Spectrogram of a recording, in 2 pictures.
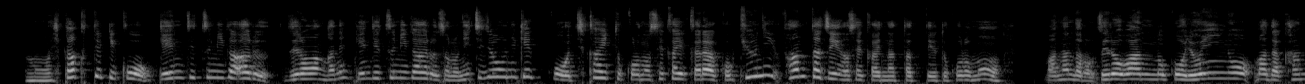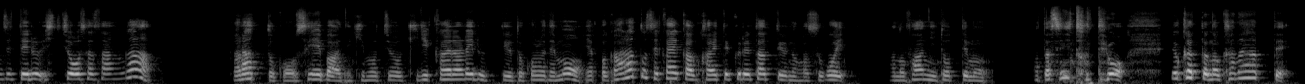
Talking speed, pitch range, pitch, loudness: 400 characters per minute, 205-285 Hz, 240 Hz, -31 LUFS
